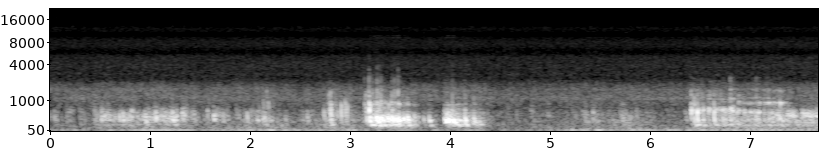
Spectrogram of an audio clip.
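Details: Female upset stomach with stomach ache and possible diarrhea: loud gurgling, rumbling stomach growls in several bursts; borborygmi.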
